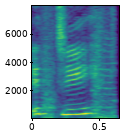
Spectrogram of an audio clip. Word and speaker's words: ITZY: So for today, my inspiration is ICY by ITZY or ITZY in Korean pronunciation.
